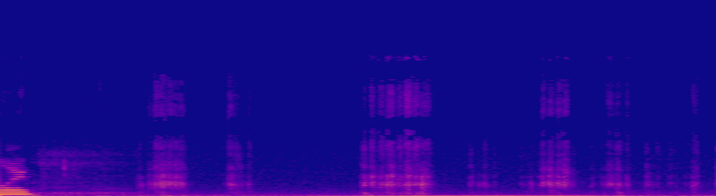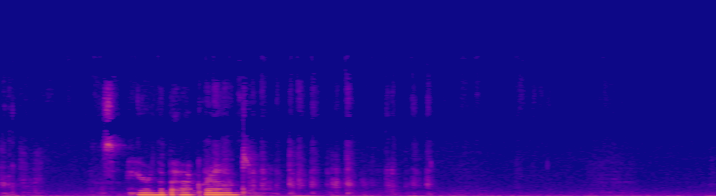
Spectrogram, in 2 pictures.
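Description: A paintbrush dabs and strokes softly on canvas.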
